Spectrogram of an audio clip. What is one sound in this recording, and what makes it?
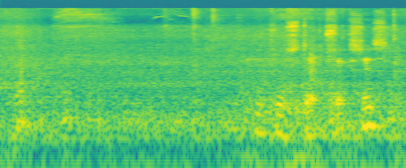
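A finger clicks an elevator button.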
